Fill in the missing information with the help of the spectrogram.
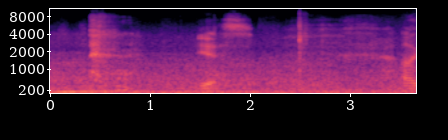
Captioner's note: locke laughs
